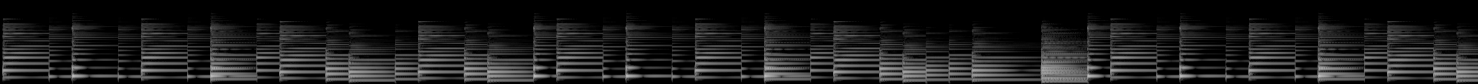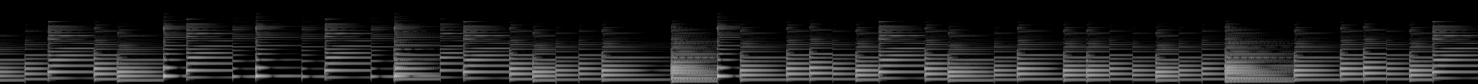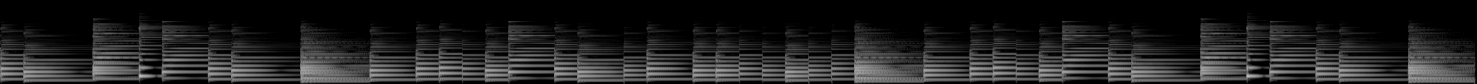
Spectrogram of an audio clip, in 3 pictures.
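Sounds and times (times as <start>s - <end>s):
banjo: 0.0s - 44.3s.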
